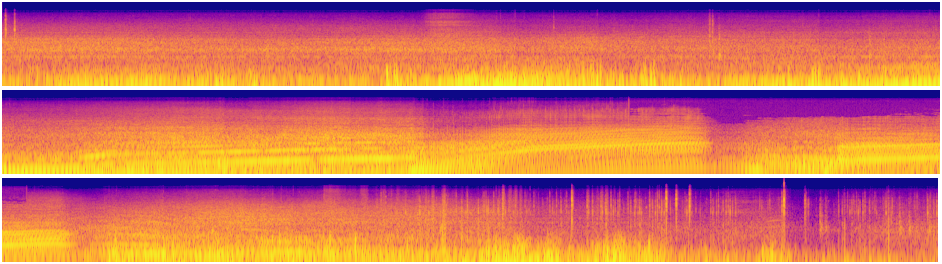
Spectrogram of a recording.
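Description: Two Ford Mustangs driving past with a low engine rumble, then one accelerating hard away: the engine note climbs, drops sharply at a gear change, climbs again and cuts off as the driver lifts. Wind buffets the microphone throughout.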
